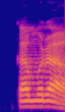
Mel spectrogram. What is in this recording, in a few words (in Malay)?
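"kamera", Malay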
